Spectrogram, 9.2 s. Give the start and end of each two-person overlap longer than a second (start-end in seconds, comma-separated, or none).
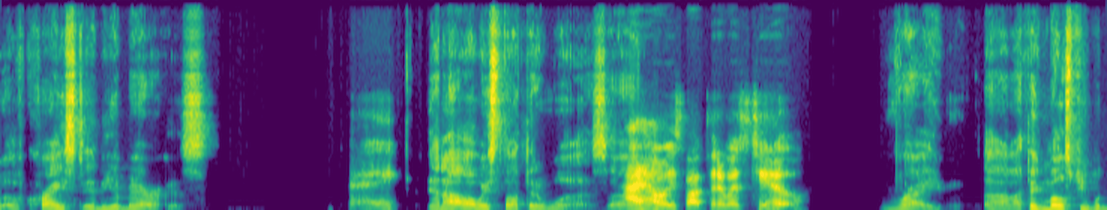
none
